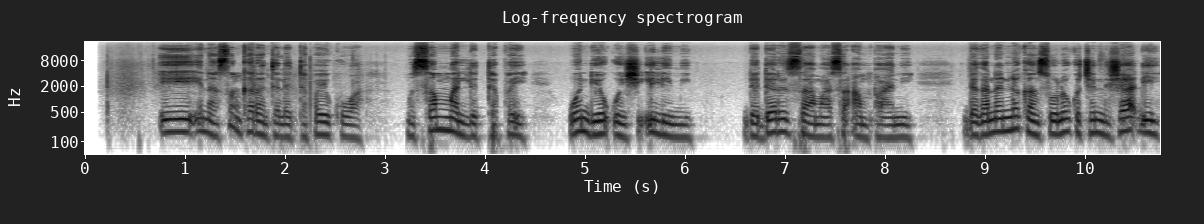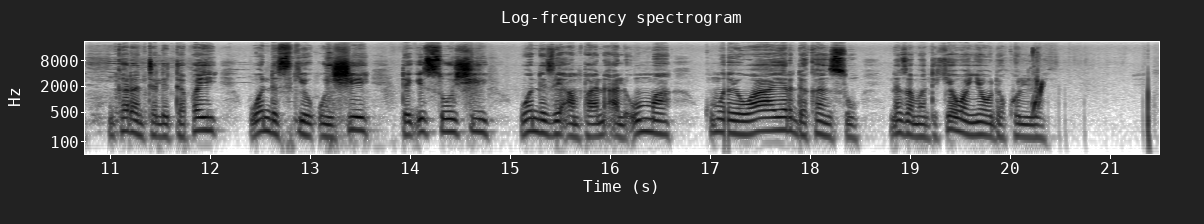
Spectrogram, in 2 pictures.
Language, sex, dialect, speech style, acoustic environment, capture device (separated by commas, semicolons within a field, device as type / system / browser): Hausa, female, Nigeria - Kano, happy, appliances, mobile / Linux / Chrome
